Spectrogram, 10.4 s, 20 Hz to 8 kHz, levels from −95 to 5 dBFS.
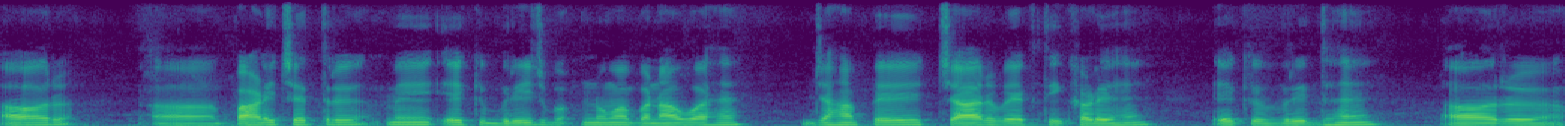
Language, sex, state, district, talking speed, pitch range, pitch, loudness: Hindi, male, Uttar Pradesh, Hamirpur, 125 wpm, 115-135 Hz, 125 Hz, -23 LUFS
